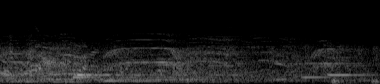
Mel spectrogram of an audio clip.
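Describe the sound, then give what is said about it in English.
A dense crowd at a live music performance murmurs and chatters throughout, with a couple of rising, drawn-out shouts from someone in the crowd cutting above the noise, the first in the middle and another near the end. “How's someone screaming, come on, do it?”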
